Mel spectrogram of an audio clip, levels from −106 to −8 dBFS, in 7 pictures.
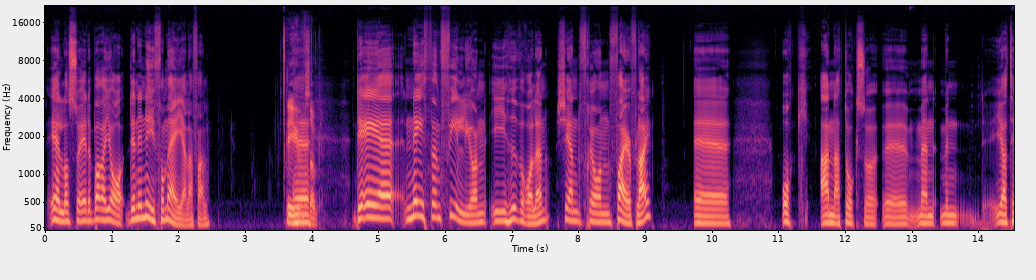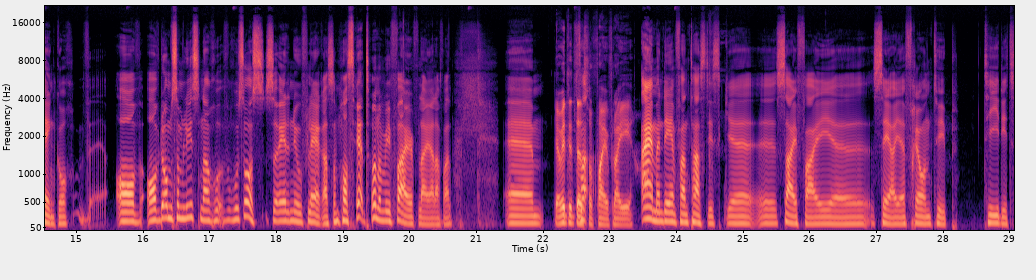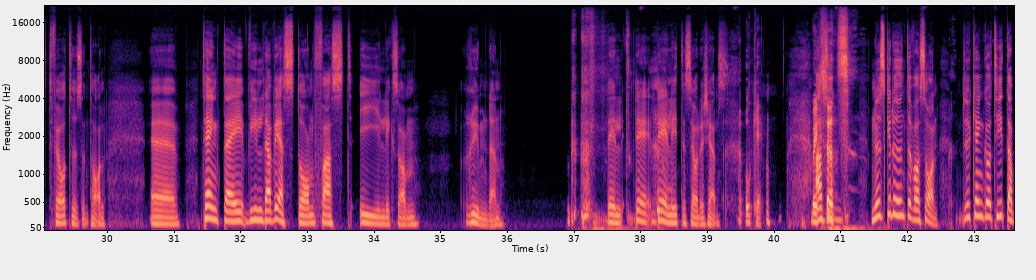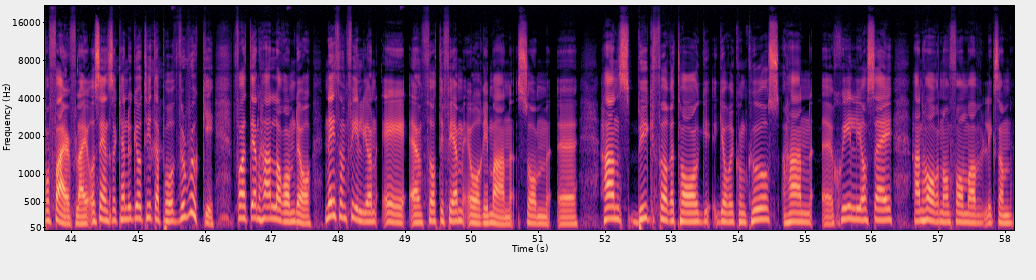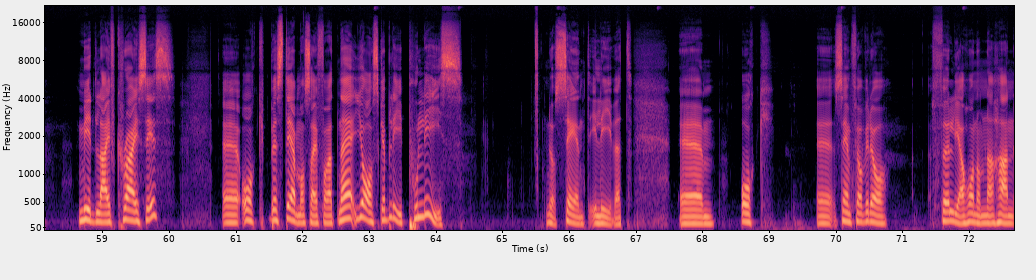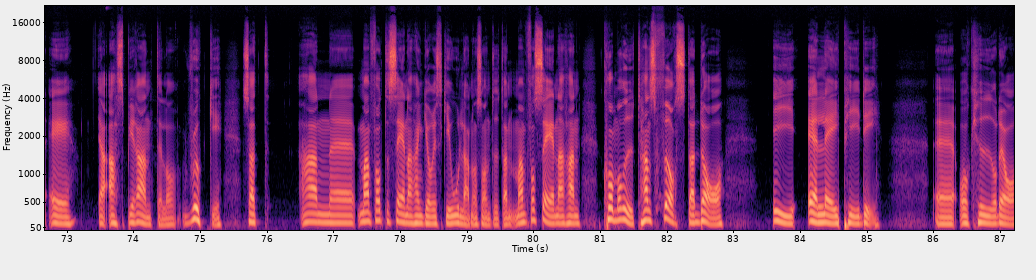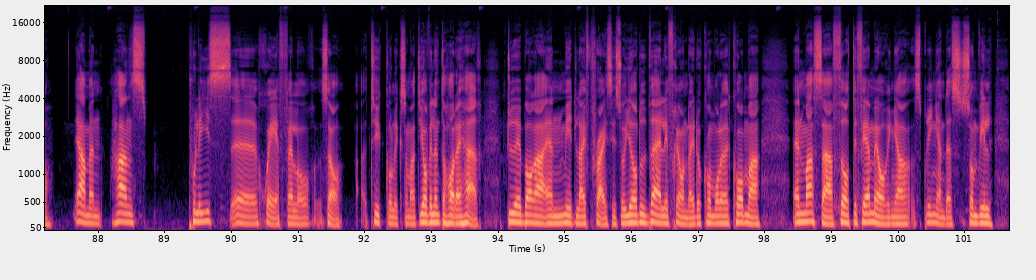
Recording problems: none

